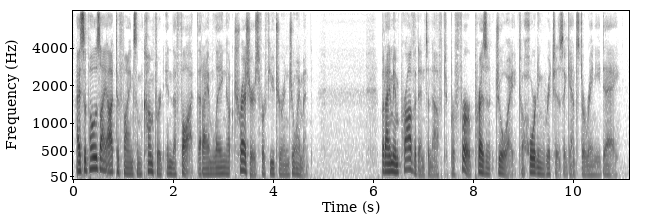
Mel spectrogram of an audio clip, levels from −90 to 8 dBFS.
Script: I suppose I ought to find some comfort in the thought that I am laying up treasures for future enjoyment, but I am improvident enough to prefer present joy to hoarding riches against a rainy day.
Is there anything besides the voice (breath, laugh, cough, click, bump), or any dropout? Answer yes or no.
no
